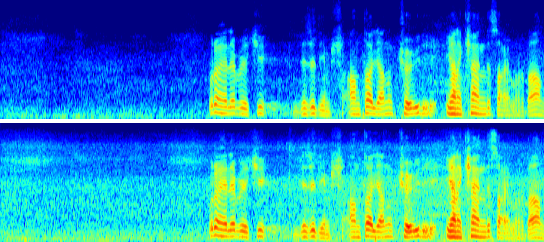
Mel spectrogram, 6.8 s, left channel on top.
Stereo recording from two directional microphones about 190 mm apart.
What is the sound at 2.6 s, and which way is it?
Speech, 30° left (ahead or behind).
